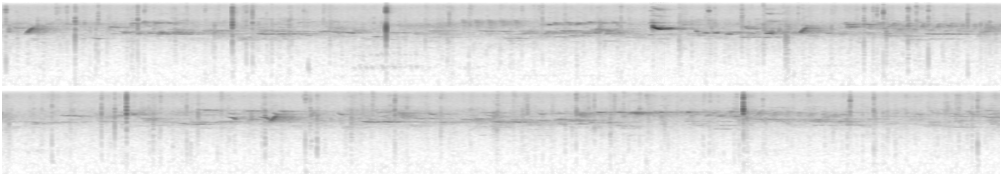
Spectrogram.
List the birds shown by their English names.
Iiwi, Apapane, Red-billed Leiothrix, Hawaii Creeper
